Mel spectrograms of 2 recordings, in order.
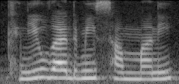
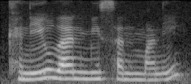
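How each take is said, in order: No difference in how they are said.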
